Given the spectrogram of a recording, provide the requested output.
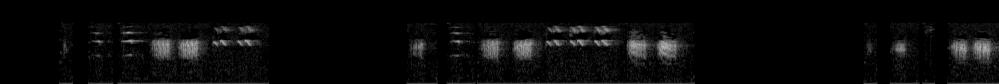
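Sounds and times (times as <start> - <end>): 
great reed warbler harsh croaking song: 0.6 - 2.7, 4.0 - 7.0, 8.6 - 9.9.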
